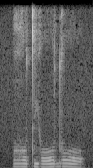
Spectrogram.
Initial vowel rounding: rounded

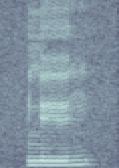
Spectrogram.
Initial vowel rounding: unrounded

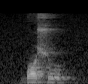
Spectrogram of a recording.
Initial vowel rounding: rounded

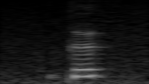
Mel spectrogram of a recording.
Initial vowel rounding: unrounded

